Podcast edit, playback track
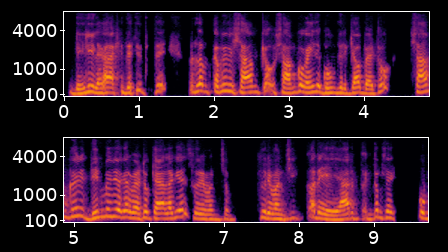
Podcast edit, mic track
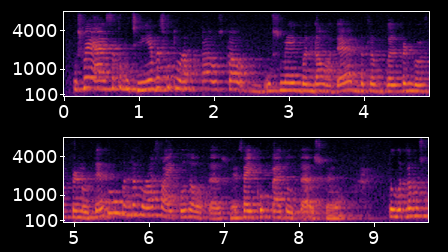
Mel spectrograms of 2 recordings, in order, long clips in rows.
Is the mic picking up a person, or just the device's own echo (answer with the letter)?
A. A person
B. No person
A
